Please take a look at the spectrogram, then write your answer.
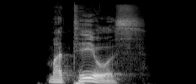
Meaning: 1. Matthew (apostle and evangelist, also short for his gospel) 2. a male given name of rare usage 3. a surname of rare usage, notably borne by Lothar Matthäus
- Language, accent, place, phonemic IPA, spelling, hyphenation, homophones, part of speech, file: German, Germany, Berlin, /maˈtɛːʊs/, Matthäus, Mat‧thä‧us, Matthäus', proper noun, De-Matthäus.ogg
